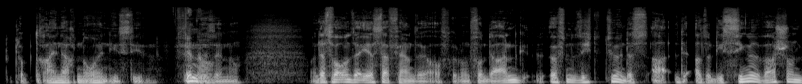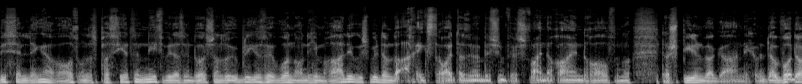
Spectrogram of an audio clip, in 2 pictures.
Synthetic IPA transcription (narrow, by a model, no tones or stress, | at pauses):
ɡ̥laʊbəd̥ʁa̰ɪnaːχnɔʏnhiːsd̥ḭː | fɛɐnzezɛndʊŋʔʊnt̚d̥asv̥aːɐʊnzɐʔeːɐstɐfɛɐnzeʔa̰ʊftʁ̥ɪtʊntfɔndaːanʔœfnənzɪçd̥iːtʰyːʁəndasaʔalzodiːsɪŋl̩vaːɐʃoːnbɪsçənlɛŋɐʁaʊsʊntdaspʰasiːɐtʰənɪçtviːdasɪndɔʏt͡ʃlantz̥oːʔyːp̬lɪçɪstviːɐvʊɐdn̩aʊxnɪçtɪmʁaːdjoɡəʃpiːltanzʔa̰χʔɛkstʁ̥a̰hɔ̰tdaːzɪntviɐbɪstɪmtfiːɐʃv̥a̰ɪnə̰ʁa̰ɪndʁa̰ʊfʊntz̥oː | d̥asʃpiːlənviːɐɡa̰ːɐnɪçtʊntd̥aːvʊɐdə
